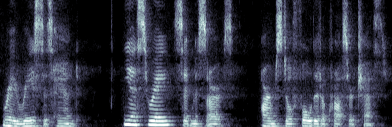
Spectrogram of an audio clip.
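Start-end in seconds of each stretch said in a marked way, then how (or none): 1.8-2.6 teacher voice. Acted. Teacher calling on student.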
